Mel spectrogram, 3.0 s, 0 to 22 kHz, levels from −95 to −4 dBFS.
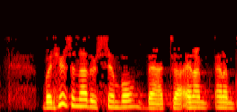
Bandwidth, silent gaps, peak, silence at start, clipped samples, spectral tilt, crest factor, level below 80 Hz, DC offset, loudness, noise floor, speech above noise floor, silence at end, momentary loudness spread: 5.8 kHz; none; -14 dBFS; 0.55 s; under 0.1%; -5 dB/octave; 18 dB; -78 dBFS; under 0.1%; -32 LUFS; -63 dBFS; 32 dB; 0.05 s; 4 LU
